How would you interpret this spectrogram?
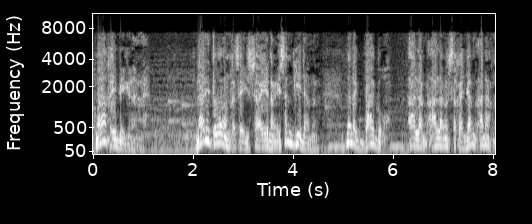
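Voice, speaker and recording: A man's voice: mid-range voice, very animated, a little slow. A man announcing credits and introducing a story as scripted, dramatic radio drama narration. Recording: dull lo-fi radio with faint music.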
